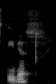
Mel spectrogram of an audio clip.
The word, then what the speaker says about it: Thetis: Her name, that one pronunciation, I did that right? It's Thetis.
